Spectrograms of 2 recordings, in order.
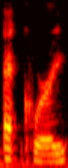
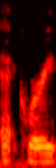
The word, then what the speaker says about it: equerry: Harry, or as an equerry — I prefer to pronounce it equerry than equerry. I feel my dad always said equerry, my mum always said equerry. I prefer to say equerry.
